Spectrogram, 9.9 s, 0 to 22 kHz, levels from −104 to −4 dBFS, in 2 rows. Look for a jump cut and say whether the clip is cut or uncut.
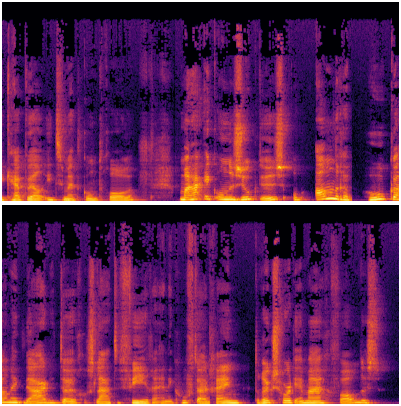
cut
